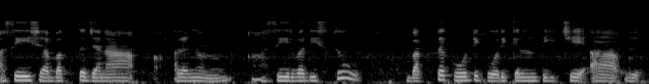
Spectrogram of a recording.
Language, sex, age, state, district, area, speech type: Telugu, female, 30-45, Andhra Pradesh, N T Rama Rao, urban, spontaneous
